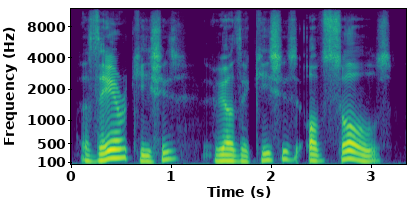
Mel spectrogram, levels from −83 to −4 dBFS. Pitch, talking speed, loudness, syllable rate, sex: 140 Hz, 125 wpm, -16 LUFS, 3.9 syllables/s, male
